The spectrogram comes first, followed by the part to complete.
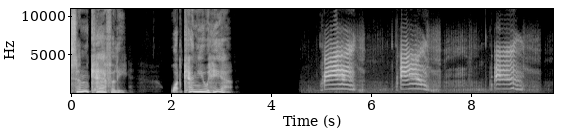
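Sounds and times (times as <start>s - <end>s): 
speech: 0.1s - 1.2s, 2.0s - 3.3s
cat meowing loud and drawn out: 5.0s - 5.9s, 6.5s - 7.4s, 8.4s - 9.2s.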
